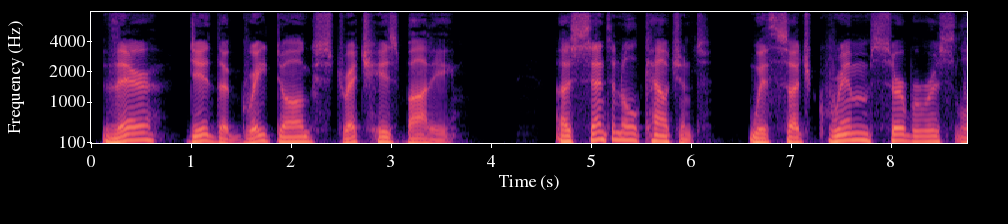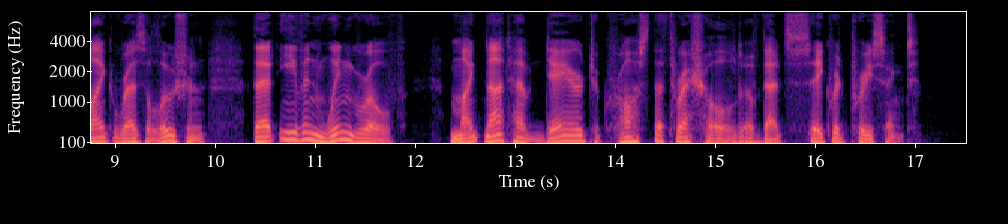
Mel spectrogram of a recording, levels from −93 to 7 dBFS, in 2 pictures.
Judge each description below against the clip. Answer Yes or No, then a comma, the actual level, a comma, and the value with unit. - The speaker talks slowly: Yes, slow, 110 wpm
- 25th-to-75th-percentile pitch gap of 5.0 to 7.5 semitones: Yes, average, 5.3 semitones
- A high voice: No, low, 110 Hz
